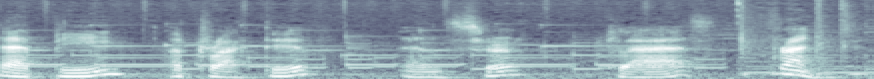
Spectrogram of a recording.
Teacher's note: Este es un sonido entre la A y la E del español, con los dientes y los labios ligeramente separados y con las comisuras extendidas.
